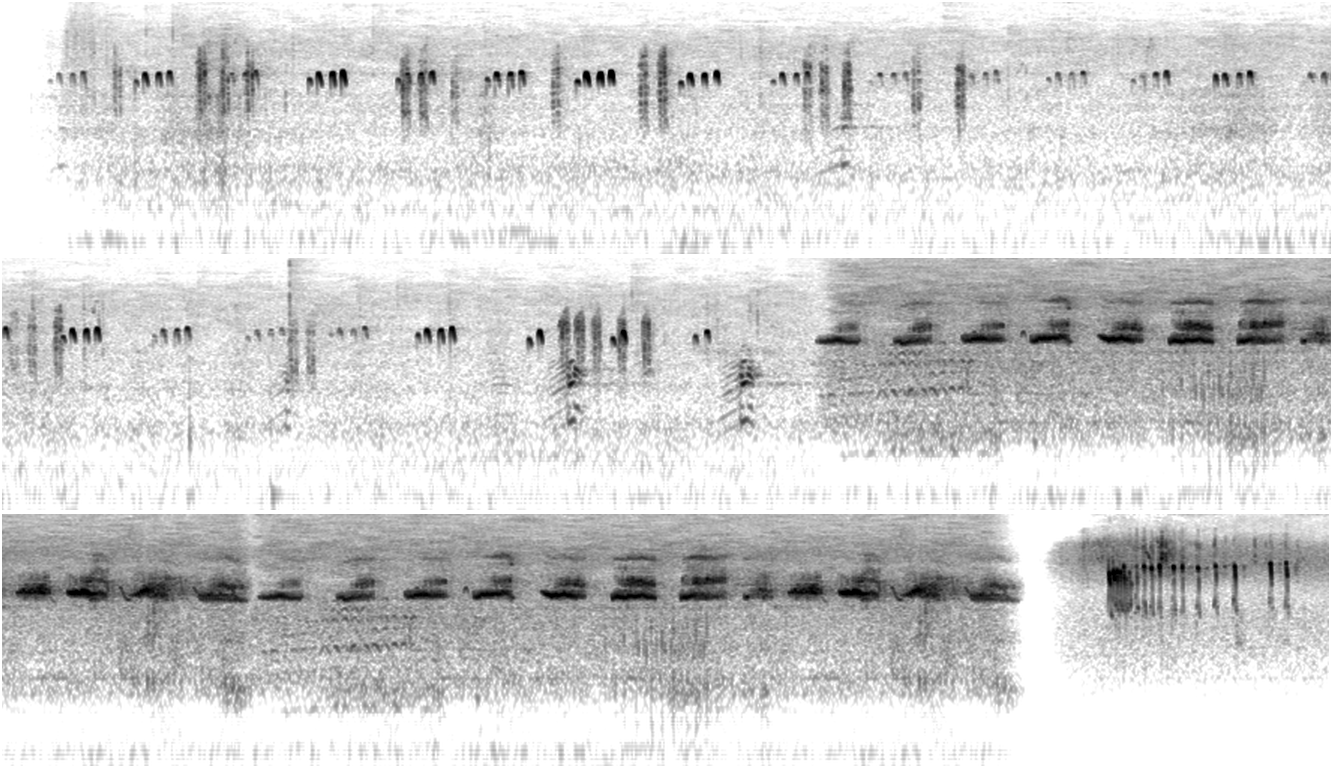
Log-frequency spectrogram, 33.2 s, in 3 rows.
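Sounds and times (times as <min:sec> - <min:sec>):
birdsong of a snipe: 0:00.4 - 0:30.7.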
